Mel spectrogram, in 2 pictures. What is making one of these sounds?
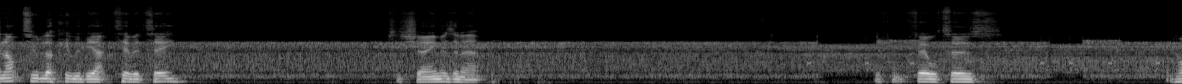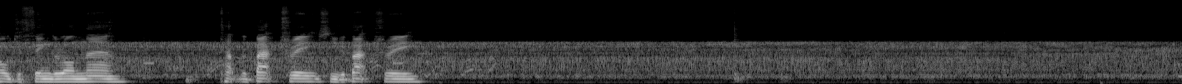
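Radio static hisses steadily from a small loudspeaker.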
